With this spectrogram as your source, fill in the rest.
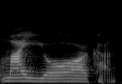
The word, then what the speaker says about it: Mallorca: So the correct way would be a double L is always a J, like a Y. So Mallorca. And 1 L is always an L, like tequila.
